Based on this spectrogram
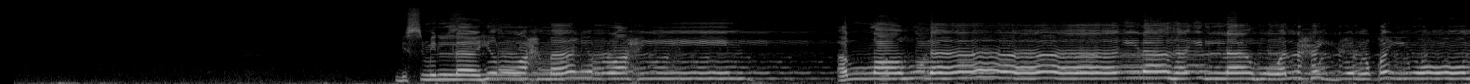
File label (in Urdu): آیت الکرسی, Bass Booster; ayat ul kursi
